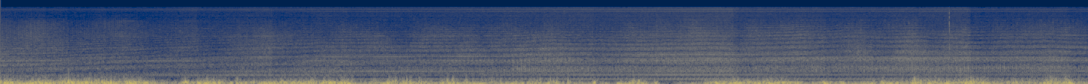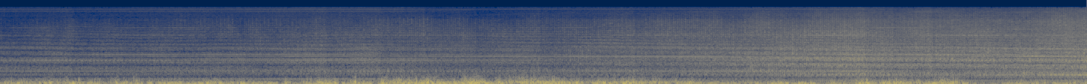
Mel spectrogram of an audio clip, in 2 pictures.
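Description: Large-scale radio-controlled Huey helicopter model flying: a steady whine from its drive and rotors with a low, uneven rumble underneath, the pitch bending slightly as it passes about halfway through.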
